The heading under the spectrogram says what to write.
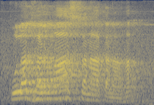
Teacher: When visarga is in the sentence you don't pause to say the visarga.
